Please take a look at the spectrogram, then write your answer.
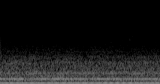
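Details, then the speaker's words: ASUS ROG Strix GTX 1070 Ti graphics card fan after refurbishing (regreased, glued mount), running quiet and even with no ticking, rattle or scraping; normal fan running. "nice just quiet as a whistle and then upside down that's where most of the fans run at"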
